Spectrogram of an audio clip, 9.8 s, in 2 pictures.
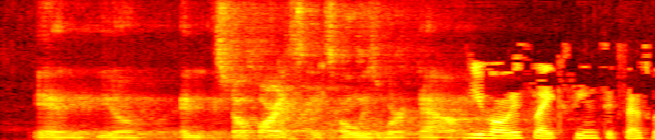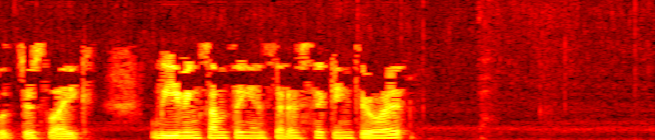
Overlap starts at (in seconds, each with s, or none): none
